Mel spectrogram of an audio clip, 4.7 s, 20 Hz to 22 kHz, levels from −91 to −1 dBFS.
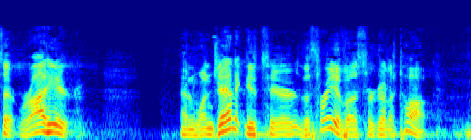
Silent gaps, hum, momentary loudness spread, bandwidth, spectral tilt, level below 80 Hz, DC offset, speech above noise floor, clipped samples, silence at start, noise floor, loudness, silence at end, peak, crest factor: none; none; 11 LU; 11 kHz; -7.5 dB/octave; -54 dBFS; under 0.1%; 41 dB; under 0.1%; 0 s; -68 dBFS; -27 LUFS; 0 s; -10 dBFS; 18 dB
